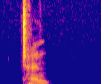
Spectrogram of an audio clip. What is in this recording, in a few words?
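"chen", Chinese, tone 2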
